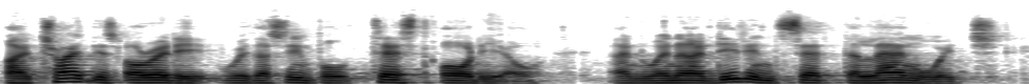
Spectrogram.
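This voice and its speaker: A man's voice: fairly low pitch, steady tone, darkish tone. Finnish-accented man thinking aloud over code. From Finland. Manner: thinks aloud while typing, slows to spell out code. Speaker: coding tutorial host. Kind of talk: live coding walkthrough.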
